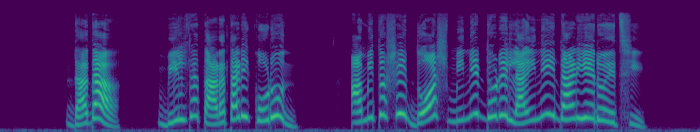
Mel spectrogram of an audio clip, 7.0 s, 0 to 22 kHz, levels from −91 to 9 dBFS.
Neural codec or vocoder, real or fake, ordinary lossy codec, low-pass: none; real; none; 14.4 kHz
